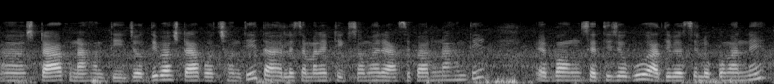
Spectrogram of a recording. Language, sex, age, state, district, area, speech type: Odia, female, 45-60, Odisha, Koraput, urban, spontaneous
